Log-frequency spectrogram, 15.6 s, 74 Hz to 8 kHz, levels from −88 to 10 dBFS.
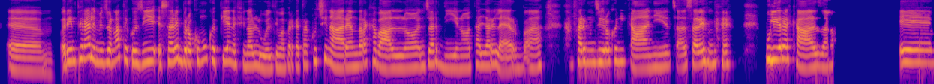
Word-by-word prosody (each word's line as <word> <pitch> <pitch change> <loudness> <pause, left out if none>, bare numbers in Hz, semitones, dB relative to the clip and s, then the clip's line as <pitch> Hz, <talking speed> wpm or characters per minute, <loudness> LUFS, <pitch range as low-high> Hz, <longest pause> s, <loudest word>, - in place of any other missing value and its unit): Uhm, 155 -3 -2
riempirei 265 +8 +3
le 300 - +3
mie 245 -2 -3
giornate 275 +4 0
così 245 +1 0
e - - -4
sarebbero 255 -1 +3
comunque 270 +1 -3
piene 260 -3 -1
fino 220 -3 -8
all'ultimo 185 -3 -3
perché 200 +1 -4
tra 220 +1 -9
cucinare, 225 -8 +1
andare 210 +3 -1
a - - -14
cavallo, 185 -4 0
il 195 +1 -5
giardino, 185 -5 -4
tagliare 215 0 -2
l'erba, 180 +1 -3 0.5
fare 245 +2 +3
un 245 -1 -6
giro 245 0 +1
con 260 +1 -4
i 260 - -6
cani, 190 -1 -1
cioè 195 -2 -6
sarebbe 225 0 0 0.5
pulire 290 0 +7
casa. 190 -6 +1 1.2
Ehm, 245 0 +3
225 Hz, 125 wpm, -19 LUFS, 185-255 Hz, 1.2 s, pulire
